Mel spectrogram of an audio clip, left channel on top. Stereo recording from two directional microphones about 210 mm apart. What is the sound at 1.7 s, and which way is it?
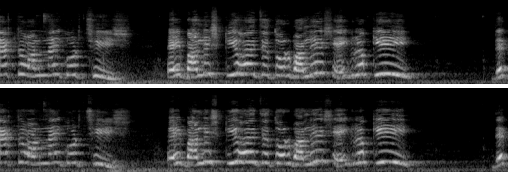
A woman's voice, 30° left (ahead or behind).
